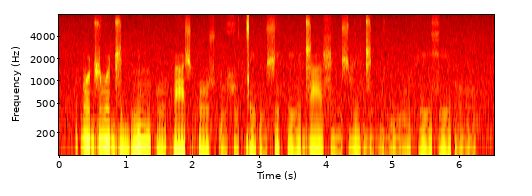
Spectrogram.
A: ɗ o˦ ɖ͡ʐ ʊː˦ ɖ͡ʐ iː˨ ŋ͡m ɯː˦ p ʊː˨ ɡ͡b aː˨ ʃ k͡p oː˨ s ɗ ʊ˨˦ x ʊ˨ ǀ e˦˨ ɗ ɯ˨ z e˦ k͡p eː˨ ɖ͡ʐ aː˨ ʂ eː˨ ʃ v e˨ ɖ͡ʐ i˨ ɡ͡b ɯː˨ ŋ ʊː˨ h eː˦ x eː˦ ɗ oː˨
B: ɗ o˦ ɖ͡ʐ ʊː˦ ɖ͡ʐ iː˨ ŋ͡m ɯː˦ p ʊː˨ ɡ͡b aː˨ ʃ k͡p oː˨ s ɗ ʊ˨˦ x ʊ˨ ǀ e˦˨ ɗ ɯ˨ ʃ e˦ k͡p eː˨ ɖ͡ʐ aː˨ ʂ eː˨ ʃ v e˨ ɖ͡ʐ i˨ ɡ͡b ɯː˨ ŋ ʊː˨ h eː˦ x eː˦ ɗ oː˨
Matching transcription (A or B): B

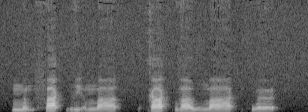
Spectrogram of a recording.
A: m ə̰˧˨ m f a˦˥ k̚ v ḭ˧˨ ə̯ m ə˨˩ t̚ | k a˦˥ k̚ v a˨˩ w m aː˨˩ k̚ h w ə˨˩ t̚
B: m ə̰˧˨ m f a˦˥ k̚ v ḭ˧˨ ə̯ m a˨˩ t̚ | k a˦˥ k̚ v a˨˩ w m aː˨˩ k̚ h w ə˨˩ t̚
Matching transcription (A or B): B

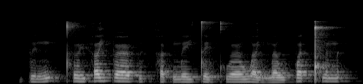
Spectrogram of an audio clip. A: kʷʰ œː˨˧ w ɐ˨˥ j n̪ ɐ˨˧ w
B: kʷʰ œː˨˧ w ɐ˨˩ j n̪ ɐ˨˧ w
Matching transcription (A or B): B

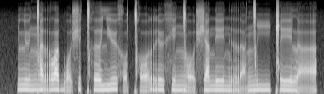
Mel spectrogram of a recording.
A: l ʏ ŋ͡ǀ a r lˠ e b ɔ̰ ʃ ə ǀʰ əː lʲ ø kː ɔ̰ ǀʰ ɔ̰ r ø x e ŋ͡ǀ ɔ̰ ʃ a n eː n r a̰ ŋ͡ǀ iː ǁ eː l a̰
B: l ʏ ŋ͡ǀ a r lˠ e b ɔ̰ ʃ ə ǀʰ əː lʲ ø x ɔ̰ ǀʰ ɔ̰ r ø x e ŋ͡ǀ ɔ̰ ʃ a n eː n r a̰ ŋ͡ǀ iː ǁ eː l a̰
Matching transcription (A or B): B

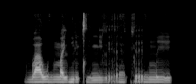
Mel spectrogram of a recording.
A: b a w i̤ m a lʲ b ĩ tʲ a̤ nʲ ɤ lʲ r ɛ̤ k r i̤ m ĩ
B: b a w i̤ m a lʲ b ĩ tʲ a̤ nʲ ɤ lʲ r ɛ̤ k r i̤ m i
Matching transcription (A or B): B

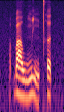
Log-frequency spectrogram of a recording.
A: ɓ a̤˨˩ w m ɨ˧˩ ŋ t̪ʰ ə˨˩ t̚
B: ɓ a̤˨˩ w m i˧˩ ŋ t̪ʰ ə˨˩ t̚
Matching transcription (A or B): B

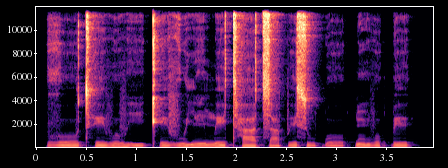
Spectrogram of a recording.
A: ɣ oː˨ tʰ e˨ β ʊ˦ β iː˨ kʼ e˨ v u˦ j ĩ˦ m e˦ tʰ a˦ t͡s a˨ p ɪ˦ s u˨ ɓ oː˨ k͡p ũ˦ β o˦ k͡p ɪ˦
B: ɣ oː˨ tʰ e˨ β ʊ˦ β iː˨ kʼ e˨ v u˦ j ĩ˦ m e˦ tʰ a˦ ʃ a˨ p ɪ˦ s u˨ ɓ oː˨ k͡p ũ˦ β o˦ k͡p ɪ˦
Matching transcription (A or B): A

